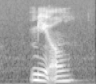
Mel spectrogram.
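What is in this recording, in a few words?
"ming", third tone, chinese pinyin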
